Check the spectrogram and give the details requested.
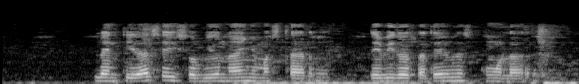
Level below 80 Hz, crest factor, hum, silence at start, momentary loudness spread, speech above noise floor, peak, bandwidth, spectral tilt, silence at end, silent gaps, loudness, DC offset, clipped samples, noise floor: -28 dBFS; 18 dB; none; 0.2 s; 8 LU; 29 dB; -2 dBFS; 7.6 kHz; -4 dB/octave; 0 s; none; -19 LUFS; under 0.1%; under 0.1%; -47 dBFS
